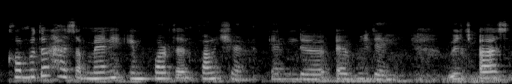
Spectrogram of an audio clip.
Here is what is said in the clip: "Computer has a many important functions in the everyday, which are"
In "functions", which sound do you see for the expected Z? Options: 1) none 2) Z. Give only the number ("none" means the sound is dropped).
1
